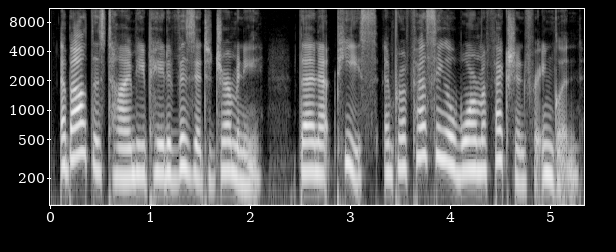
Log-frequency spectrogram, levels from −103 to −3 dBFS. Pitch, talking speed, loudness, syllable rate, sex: 235 Hz, 215 wpm, -19 LUFS, 6.1 syllables/s, female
